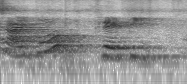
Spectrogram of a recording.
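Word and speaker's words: psychotherapy: नहीं रहे हो बच्चे एस से पहले प आया है तो क्या हो जाएगा साइकोथेरेपी समझ रहे हो से पहले जब पी आएगा तो आपका पी जो है साइलेंट हो जाएगा समझ रहे हो पढ़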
